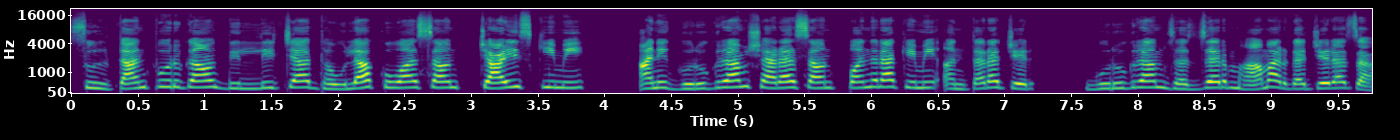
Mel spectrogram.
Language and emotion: Goan Konkani, neutral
